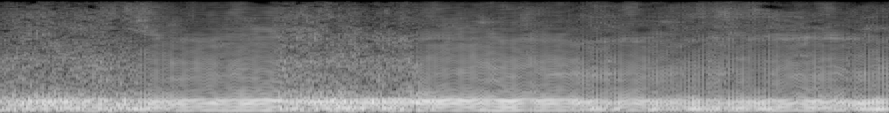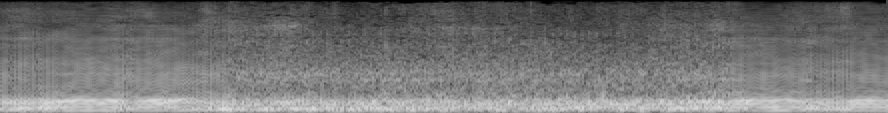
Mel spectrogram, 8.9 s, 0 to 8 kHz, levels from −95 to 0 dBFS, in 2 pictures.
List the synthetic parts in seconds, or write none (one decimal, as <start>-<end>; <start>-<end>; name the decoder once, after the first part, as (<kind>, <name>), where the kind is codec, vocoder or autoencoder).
0.7-1.4 (vocoder, Vocos); 2.1-5.6; 8.1-8.9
